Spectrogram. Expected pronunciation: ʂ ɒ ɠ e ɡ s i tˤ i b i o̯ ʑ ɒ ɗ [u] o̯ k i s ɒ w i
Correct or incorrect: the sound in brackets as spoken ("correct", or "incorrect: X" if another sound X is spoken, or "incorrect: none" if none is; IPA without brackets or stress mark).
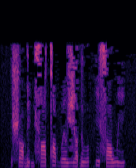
correct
